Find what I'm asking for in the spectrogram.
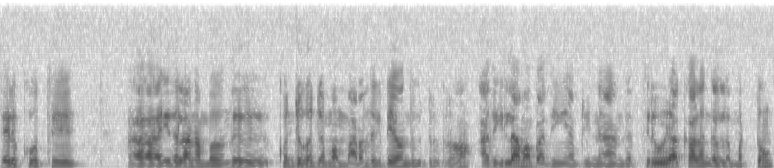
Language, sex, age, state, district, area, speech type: Tamil, male, 30-45, Tamil Nadu, Viluppuram, urban, spontaneous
